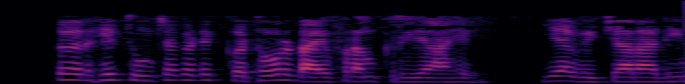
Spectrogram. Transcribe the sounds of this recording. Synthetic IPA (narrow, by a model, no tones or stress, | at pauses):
t̪əɾɦet̪umt͡ɕjakəɽekəʈʰoɾɖajfɾamkɾijaːɦe | jaʋit͡ɕaɾad̪ʱiː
